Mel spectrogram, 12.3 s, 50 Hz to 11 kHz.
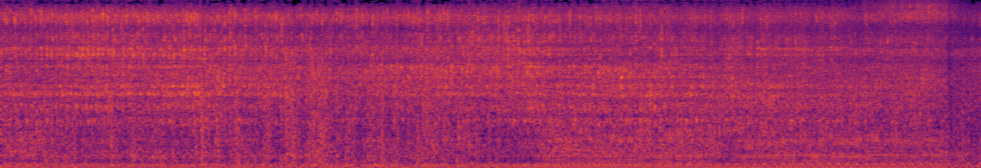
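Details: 1933 Great Lakes biplane, 165 hp Warner Super Scarab seven-cylinder radial, first run in 54 years after restoration: loud, deep, steady rumble with an even, lumpy radial beat, no misses or knocks; healthy idle.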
